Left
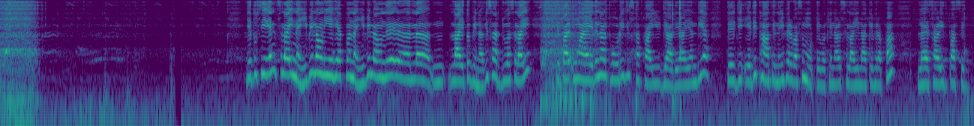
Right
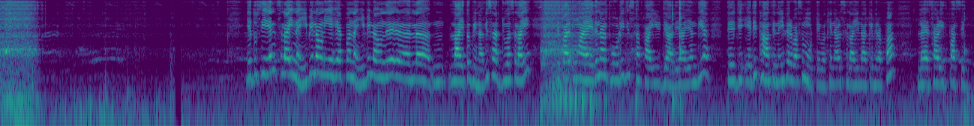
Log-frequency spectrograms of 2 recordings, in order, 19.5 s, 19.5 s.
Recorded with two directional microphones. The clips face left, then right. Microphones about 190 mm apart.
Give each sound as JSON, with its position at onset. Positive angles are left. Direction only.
{"t": 4.9, "sound": "a woman's voice", "side_deg": 45}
